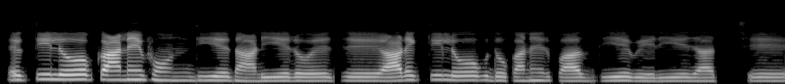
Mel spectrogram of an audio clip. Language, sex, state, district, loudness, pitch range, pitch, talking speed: Bengali, female, West Bengal, Jhargram, -20 LUFS, 165-200 Hz, 175 Hz, 115 wpm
